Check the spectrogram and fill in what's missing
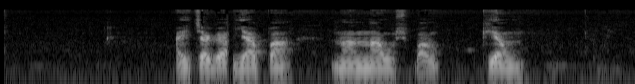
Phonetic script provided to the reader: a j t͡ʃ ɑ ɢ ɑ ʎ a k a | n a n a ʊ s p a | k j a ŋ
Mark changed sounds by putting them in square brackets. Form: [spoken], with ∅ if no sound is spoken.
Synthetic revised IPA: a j t͡ʃ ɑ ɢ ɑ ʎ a [p] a | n a n a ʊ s p a | k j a ŋ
